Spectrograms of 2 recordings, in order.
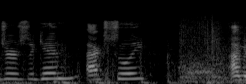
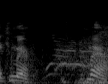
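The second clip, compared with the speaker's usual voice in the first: ordinary talk, nothing marked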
